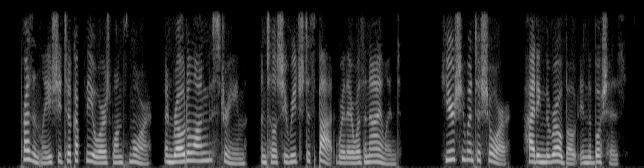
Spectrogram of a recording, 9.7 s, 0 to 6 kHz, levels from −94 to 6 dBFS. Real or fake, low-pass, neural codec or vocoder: real; 5.4 kHz; none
